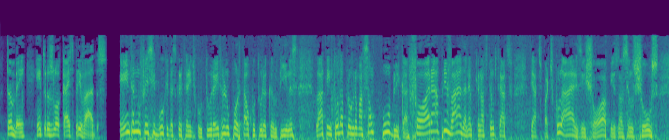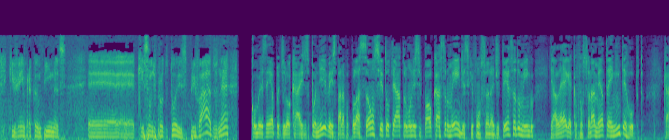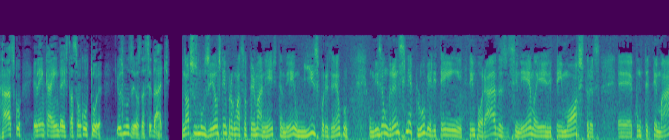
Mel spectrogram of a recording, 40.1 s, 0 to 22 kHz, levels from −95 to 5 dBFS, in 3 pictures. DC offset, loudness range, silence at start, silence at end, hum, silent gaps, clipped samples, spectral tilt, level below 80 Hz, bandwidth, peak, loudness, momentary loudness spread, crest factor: under 0.1%; 2 LU; 0.15 s; 0 s; none; 2.13-2.38 s, 18.15-18.39 s, 30.14-30.38 s; under 0.1%; -6 dB/octave; -32 dBFS; 8 kHz; -2 dBFS; -15 LUFS; 7 LU; 12 dB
